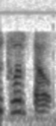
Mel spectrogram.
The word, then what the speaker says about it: квартал: Правильно говорить, конечно же, в бухгалтерии аврал завершается квартал.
